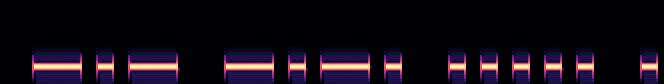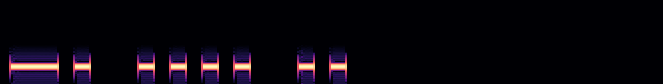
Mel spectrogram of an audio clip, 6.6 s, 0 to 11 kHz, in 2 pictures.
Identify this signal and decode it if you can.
Morse code, heard as a keyed tone, about 15 wpm, 700 Hz. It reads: KC5RHI
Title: USA Call Signs - 6 Characters - Repeated 3x - 15wpm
